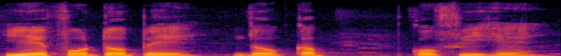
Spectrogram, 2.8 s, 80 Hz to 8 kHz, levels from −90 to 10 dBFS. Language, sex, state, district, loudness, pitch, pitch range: Hindi, male, Arunachal Pradesh, Lower Dibang Valley, -16 LUFS, 125 Hz, 120-130 Hz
